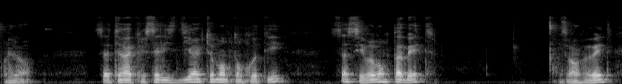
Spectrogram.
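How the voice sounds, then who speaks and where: Low male voice, soft dark tone, slightly congested, casual gaming commentary, host role. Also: steady tone, moderate pace. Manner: frequent throat clearing and coughing. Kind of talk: casual match commentary of a video game.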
